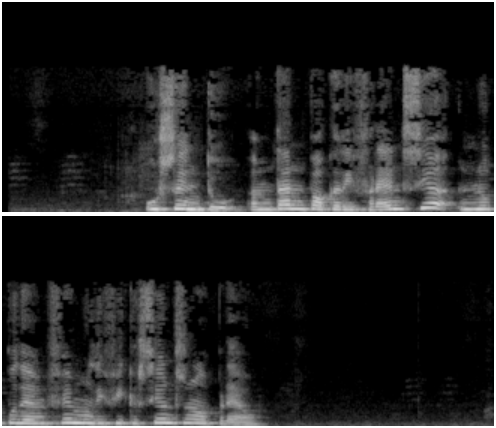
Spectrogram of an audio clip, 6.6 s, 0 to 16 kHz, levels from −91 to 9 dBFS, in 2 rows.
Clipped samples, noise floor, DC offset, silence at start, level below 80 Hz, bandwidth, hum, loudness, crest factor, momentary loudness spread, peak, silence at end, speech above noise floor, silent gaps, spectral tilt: under 0.1%; -63 dBFS; under 0.1%; 0.95 s; -60 dBFS; 11.5 kHz; none; -19 LUFS; 16 dB; 11 LU; -4 dBFS; 1.55 s; 45 dB; none; -4 dB/octave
